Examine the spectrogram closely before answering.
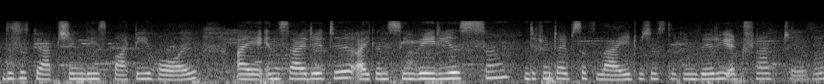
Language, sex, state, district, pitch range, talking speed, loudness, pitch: English, female, Haryana, Rohtak, 240-265 Hz, 165 wpm, -17 LUFS, 255 Hz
